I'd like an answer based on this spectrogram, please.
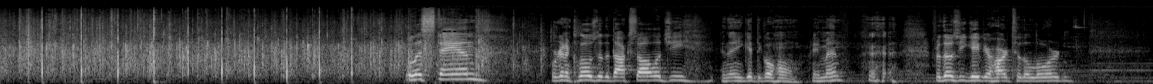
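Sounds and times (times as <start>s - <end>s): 
audience clapping: 0.0s - 6.0s
speech: 4.1s - 11.0s.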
